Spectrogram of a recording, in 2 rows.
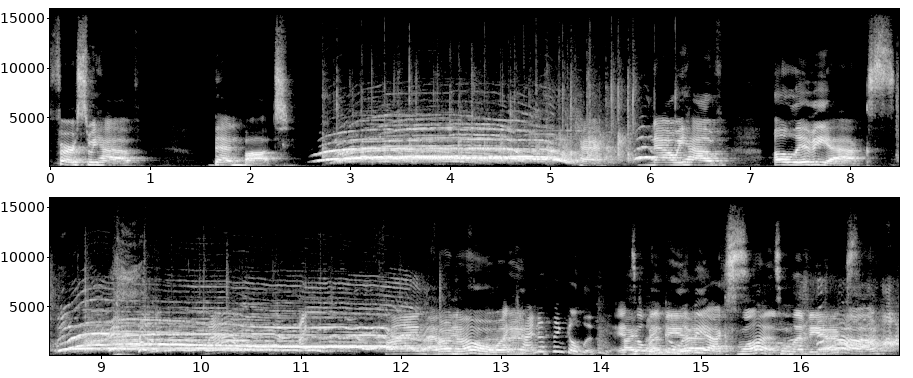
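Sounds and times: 
speech: 0.2s - 1.0s, 1.6s - 3.1s, 6.0s - 9.3s, 12.3s - 16.9s
live audience screaming and cheering to vote by applause in a contest: 2.6s - 6.0s, 8.5s - 12.5s
laughter: 15.8s - 16.9s.

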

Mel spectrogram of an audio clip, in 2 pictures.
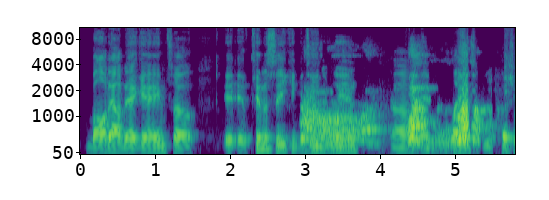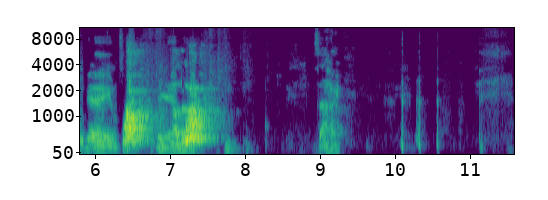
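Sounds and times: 
speech: 0.1s - 8.1s, 9.0s - 9.4s
little dog barking: 3.0s - 5.6s, 6.4s - 7.7s.

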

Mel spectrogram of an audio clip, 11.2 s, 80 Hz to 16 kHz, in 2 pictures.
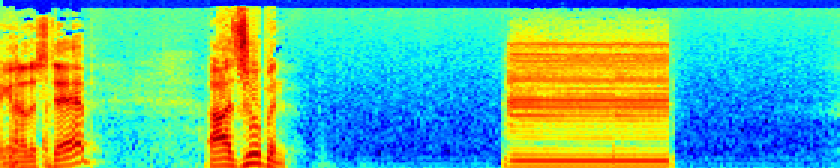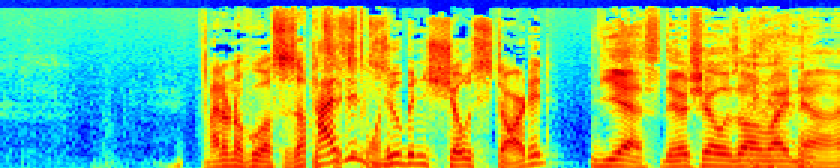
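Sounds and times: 
speech: 0.0s - 0.7s, 1.4s - 2.0s, 3.3s - 3.8s, 7.0s - 11.2s
game show wrong-answer buzzer: 3.4s - 4.5s.

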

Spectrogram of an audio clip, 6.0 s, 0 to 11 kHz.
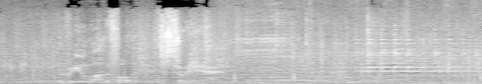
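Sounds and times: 
train rumbling on rails: 0.0s - 6.0s
speech: 0.8s - 3.8s
metallic whines and rattles of a train: 2.7s - 6.0s.

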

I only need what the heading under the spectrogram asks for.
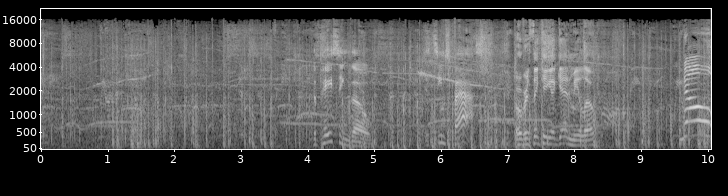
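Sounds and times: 
fireworks popping and crackling in the night sky: 0.0s - 10.0s
speech: 4.1s - 5.1s, 5.8s - 8.5s.

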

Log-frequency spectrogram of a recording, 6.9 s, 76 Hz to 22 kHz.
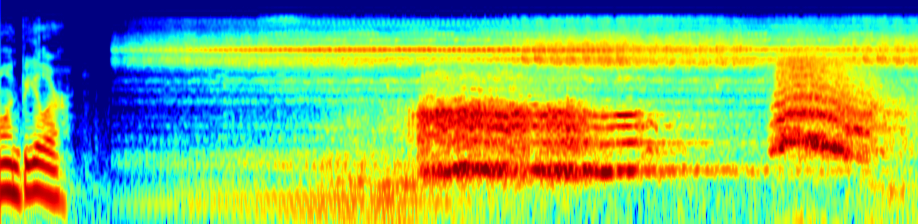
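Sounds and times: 
speech: 0.0s - 1.0s
high hum of insects: 0.8s - 6.8s
family of elephants giving deep groaning calls at a marsh: 3.0s - 6.8s.

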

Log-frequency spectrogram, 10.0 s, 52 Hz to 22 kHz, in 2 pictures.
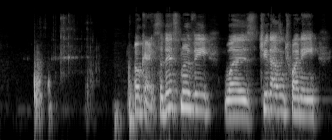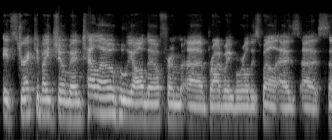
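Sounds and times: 
glasses clinking in a toast: 0.4s - 1.6s
speech: 2.0s - 9.9s.

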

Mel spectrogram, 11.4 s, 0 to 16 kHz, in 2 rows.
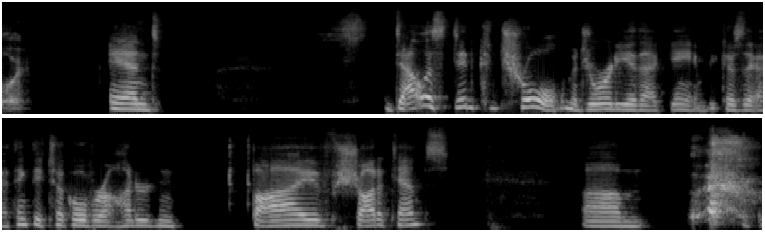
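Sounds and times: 
speech: 0.0s - 1.2s, 2.9s - 9.1s, 10.0s - 11.3s
person sneezing: 10.9s - 11.3s.

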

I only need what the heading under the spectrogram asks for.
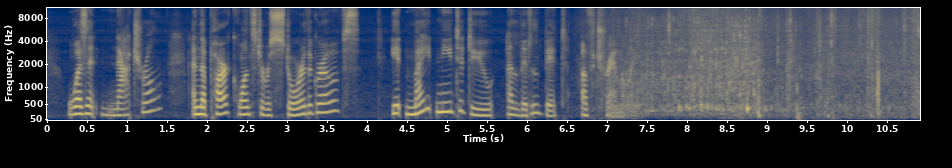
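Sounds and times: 
speech: 0.3s - 7.6s
creek water babbling and trickling: 6.9s - 10.9s
small splashes and gurgles of creek water: 7.1s - 9.6s.

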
